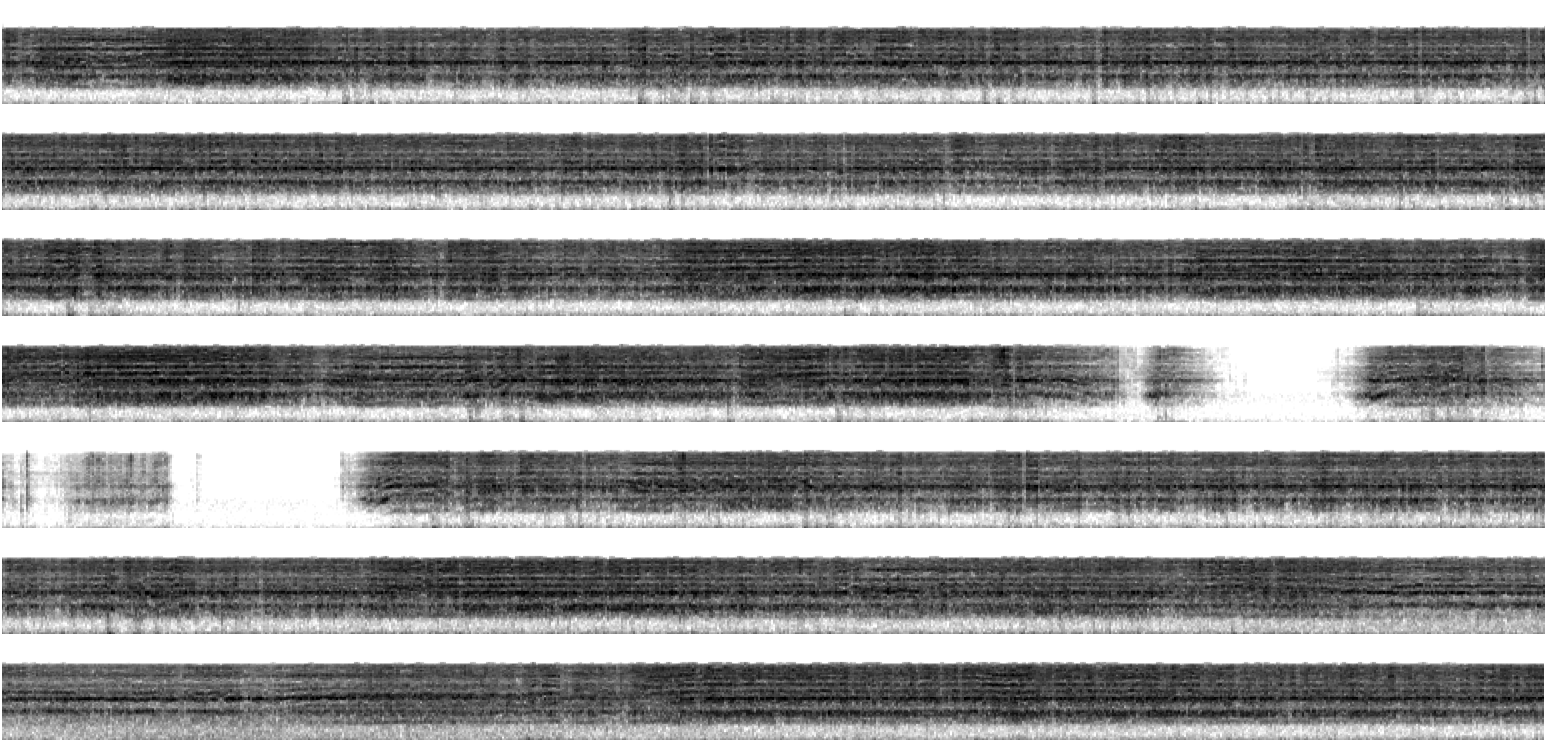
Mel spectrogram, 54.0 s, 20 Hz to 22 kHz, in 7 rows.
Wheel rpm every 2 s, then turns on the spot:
220, 230, 240, 240, 230, 230, 230, 230, 220, 220, 230, 220, 220, 220, 40, 50, 130, 220, 230, 230, 230, 230, 200, 170, 200, 230, 230.
30-32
